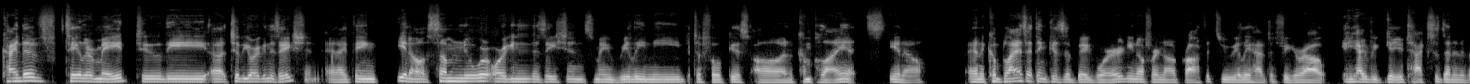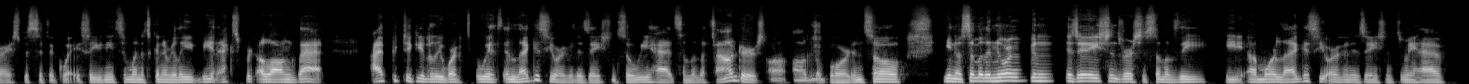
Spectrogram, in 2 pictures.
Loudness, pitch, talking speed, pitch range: -19 LUFS, 120 Hz, 220 wpm, 110-130 Hz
